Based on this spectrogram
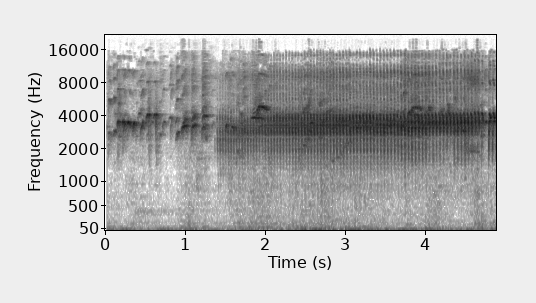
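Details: Caged male canary singing among his family: a second of scattered chirps, then a steady, very fast rolling trill held high and even until the end.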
